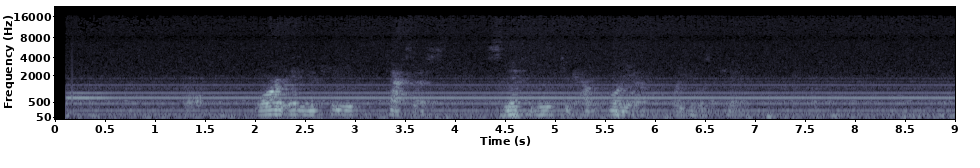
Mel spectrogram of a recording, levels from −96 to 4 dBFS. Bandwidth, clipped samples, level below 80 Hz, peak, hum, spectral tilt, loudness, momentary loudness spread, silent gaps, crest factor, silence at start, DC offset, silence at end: 16.5 kHz; under 0.1%; -56 dBFS; -18 dBFS; none; -8 dB/octave; -40 LUFS; 11 LU; none; 20 dB; 0.1 s; under 0.1%; 0 s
